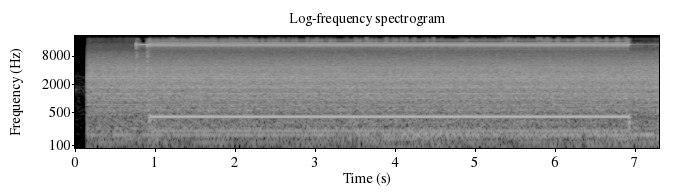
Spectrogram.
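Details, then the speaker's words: SKR 1.3 board with DRV8825 driver stepping a NEMA17 Z-axis after M122 check: clean, steady mid-pitched whine for about six seconds; normal stepper operation. "So notice how quiet that was. Now we're going to do the Y and see how quiet that is as well."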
